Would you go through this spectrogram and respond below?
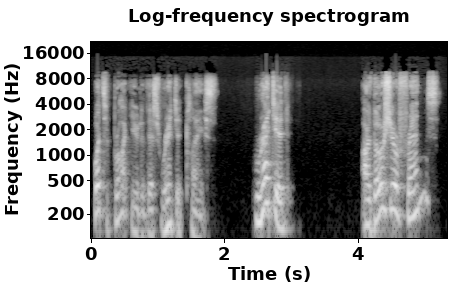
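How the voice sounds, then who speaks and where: A man voicing a calm male traveler who asks polite, persistent questions. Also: on the high side, takes it slowly, breathy edge, pitched above the performer's own voice, full character voice. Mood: questioning.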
